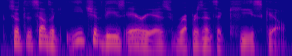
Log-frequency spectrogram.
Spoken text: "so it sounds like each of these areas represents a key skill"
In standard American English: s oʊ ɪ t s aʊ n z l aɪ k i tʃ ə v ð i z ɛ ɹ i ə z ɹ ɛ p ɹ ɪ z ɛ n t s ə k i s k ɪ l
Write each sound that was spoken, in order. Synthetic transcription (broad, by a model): s oʊ ɪ t s aʊ n z l aɪ k i tʃ ə v ð i z ɛ ɹ i ə z ɹ ɛ p ɹ ɪ z ɛ n t s ə k i s k ɪ l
